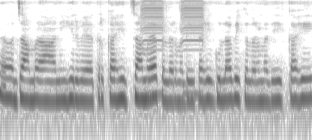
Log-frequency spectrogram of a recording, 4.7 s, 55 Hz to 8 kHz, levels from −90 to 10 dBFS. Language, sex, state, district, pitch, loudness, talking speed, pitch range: Marathi, female, Maharashtra, Sindhudurg, 230 Hz, -37 LUFS, 180 wpm, 225-235 Hz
